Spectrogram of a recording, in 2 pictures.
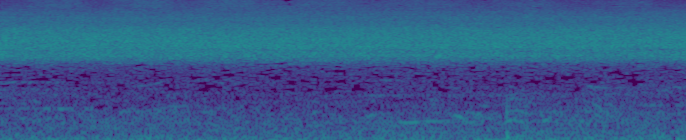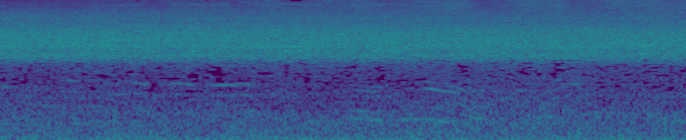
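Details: Summer cicada chorus at a school playground, a steady shrill buzzing wall of sound that never pauses, while soft distant voices drift in beneath it.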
